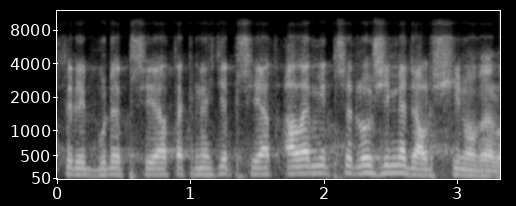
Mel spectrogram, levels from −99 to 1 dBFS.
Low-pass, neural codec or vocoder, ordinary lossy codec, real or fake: 7.2 kHz; codec, 16 kHz, 8 kbps, FreqCodec, smaller model; Opus, 24 kbps; fake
